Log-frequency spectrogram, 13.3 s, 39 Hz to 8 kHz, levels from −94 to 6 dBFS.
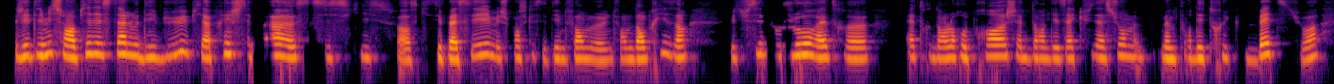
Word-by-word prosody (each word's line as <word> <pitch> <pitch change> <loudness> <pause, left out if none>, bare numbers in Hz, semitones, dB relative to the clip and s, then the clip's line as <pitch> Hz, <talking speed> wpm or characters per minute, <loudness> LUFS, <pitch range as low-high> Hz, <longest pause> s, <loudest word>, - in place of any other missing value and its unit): j'ai 220 +1 +2
été 240 +2 +1
mise 270 +1 +1
sur 230 -4 +5
un 210 - +9
piédestal 260 +2 +3
au 235 - +1
début 215 +7 -1
et 290 - -2
puis, 275 -6 -3
après, 205 +6 +3
je 265 - -6
sais 250 -5 -9 0.2
pas, 230 -3 +5
heu, - - 0 0.2
si 210 - -10
ce 210 +1 -12
qui 215 - -12 0.3
enfin, 185 - 0
ce 180 - -17
qu'il - - -32
s'est 205 - -2
passé, 205 +6 +4
mais 205 -4 -4
je 210 - -13
pense 210 0 -5
que 230 - -19
c'était 200 -2 -10
une 190 - -5
forme 195 -1 -1
une 180 +2 -6
forme 195 0 -5
d'emprise, 195 +7 0
hein. 210 +1 +2 0.4
Mais, 205 - -7
tu 210 - -20
sais, 260 -2 -5
toujours 235 +1 +3
être, 210 0 +2
heu, 195 0 +2 0.4
être 215 +1 -8
dans 200 0 -1
le 210 - +2
reproche, 230 +2 +1
être 205 -1 -4
dans 200 0 -3
des 195 0 -5
accusations, 205 +2 -4
même 215 -2 -8 0.2
même 200 -2 +2
pour 200 0 -10
des 200 0 +2
trucs 205 0 -12
bêtes, 255 +7 +2
tu - - -22
vois? 220 +3 0
210 Hz, 250 wpm, -24 LUFS, 200-235 Hz, 0.4 s, un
